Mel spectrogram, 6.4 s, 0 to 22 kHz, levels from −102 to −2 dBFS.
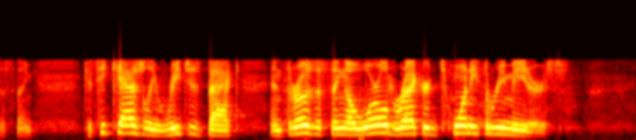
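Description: At 3.60 to 3.63 s, just after "throws this thing a", and again at 5.79 to 5.82 s, about 30 ms of audio went missing, consistent with a single dropped packet. Both are packet loss with pitch repetition: the receiver looped the last pitch period to fill the gap, so each sounds like a brief, slightly buzzy hold on the speech over the narrow G.711 telephone band.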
